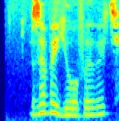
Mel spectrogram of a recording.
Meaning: 1. to conquer, to win 2. to gain
- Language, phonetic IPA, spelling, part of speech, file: Russian, [zəvɐˈjɵvɨvətʲ], завоёвывать, verb, Ru-завоёвывать.ogg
